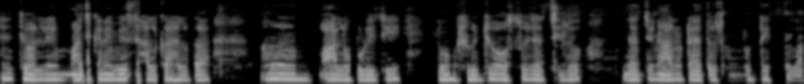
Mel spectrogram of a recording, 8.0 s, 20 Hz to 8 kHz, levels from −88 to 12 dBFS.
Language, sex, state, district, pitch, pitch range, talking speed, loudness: Bengali, female, West Bengal, Kolkata, 130 Hz, 130-140 Hz, 135 wpm, -28 LUFS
